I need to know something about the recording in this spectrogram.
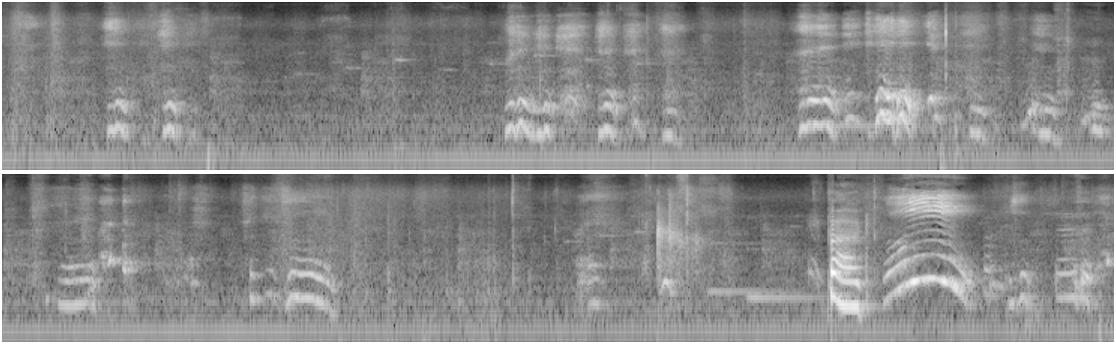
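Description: Young children babble and chatter close by.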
